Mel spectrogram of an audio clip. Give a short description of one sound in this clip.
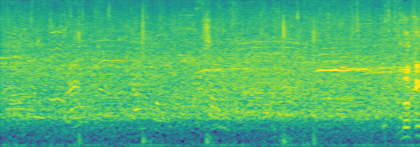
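A basketball bounces on a hardwood floor in a steady dribble.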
